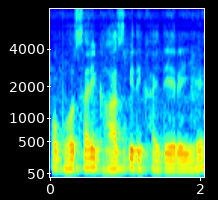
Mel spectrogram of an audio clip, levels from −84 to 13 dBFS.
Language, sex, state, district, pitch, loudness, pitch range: Hindi, male, Bihar, Gaya, 110 Hz, -18 LUFS, 105-120 Hz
